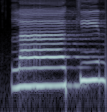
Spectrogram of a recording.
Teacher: Cara membacanya, kita panjangkan lamnya ini 2 harokat saja. Lakinil, lam pada lafaz Allah atau lam jalalah dibunyikan secara tarqiq, sebab huruf sebelumnya berbaris kasroh. Maka dibacanya tipis, lah pangkal lidah datar.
